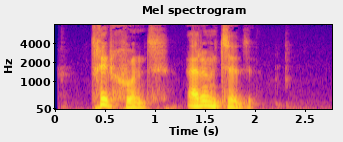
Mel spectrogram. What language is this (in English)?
Kabyle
